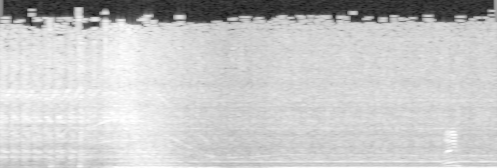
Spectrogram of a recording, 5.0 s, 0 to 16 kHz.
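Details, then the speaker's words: 1989 GMC Sierra C1500 350 V8 junkyard truck, cold start with no choke: brief crank, catches with a rising roar, dips, then settles into a steady low idle; normal cold start and idle. "yeah she's a little cold nature Plus ain't got a choke on it no chokey"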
